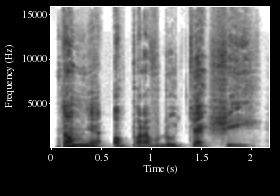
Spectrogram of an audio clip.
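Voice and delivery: put-on wheezing old man. A narrator's reading. The old man wheezes sarcastically at the nurse. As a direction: wheeze it out dryly. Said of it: "zasýpal stařec".

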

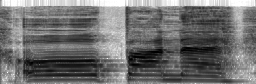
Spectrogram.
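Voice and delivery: loud, declaimed prayer; mother's theatrical invocation; declaiming. A narrator's reading. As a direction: cry out to the Lord with oratorical force. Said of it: "deklamovala matka".

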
